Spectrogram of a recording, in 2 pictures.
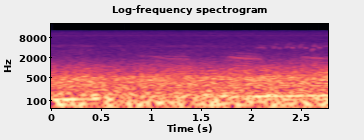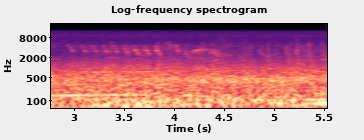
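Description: Birds calling over a steady low background hum: a couple of short calls about two seconds in, then a quick run of high chirps and a single rising-and-falling call.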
